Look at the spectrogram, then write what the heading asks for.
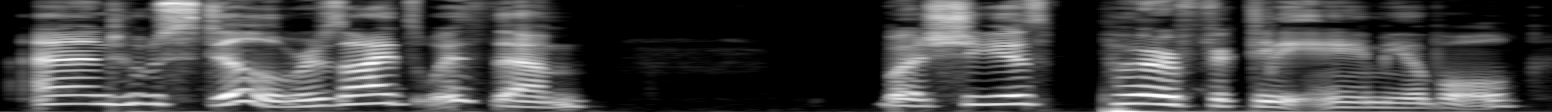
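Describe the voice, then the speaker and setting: A pompous, self-important clergyman from a classic novel, acted out by a woman, fawning in every phrase. He speaks slowly and deliberately, with a creaky edge, close and dry. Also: lowish voice, a bit bright, no room sound, heavily acted. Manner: pompous, slow and deliberate, formal wording. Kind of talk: audiobook character reading.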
